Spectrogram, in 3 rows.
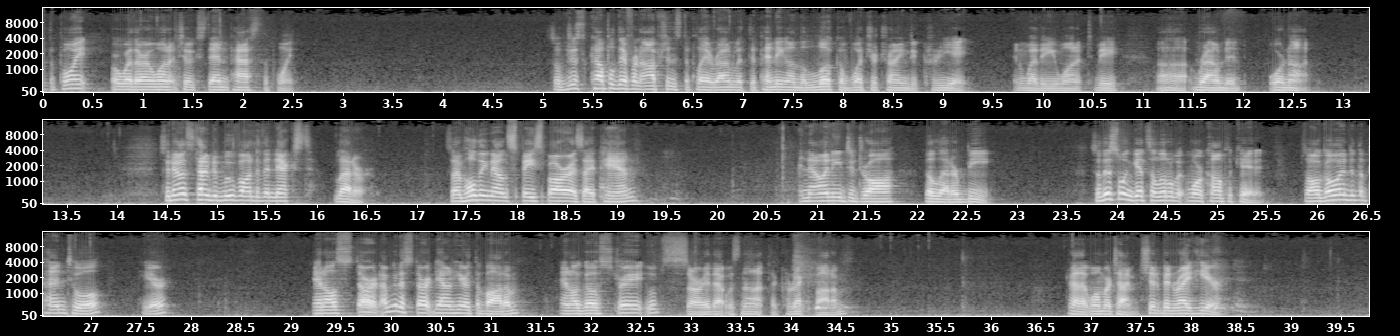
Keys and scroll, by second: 33.5 Escape.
